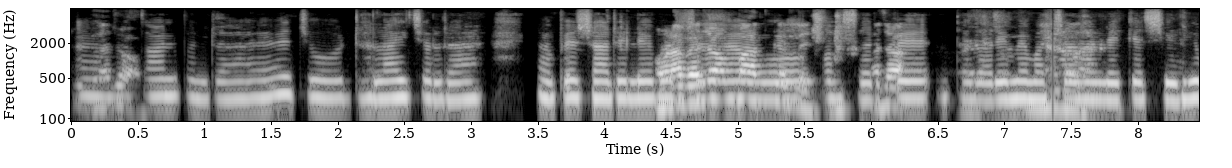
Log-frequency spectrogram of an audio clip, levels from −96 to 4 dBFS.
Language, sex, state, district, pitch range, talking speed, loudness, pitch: Hindi, female, Bihar, Araria, 210-230 Hz, 135 wpm, -17 LUFS, 220 Hz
